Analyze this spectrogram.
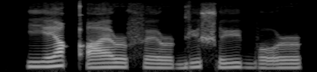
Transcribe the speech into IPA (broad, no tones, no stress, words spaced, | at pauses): je qʼæɹføɹ ɡyʃ ɾyboɹ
